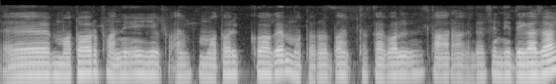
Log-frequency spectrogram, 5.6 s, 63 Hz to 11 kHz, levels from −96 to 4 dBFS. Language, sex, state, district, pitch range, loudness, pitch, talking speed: Chakma, male, Tripura, Unakoti, 105-115 Hz, -19 LUFS, 110 Hz, 160 wpm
